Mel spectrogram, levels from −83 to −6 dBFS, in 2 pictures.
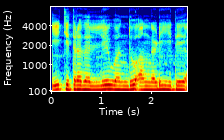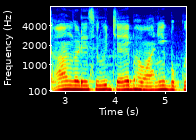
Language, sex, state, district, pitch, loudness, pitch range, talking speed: Kannada, male, Karnataka, Bidar, 140 Hz, -12 LUFS, 135-145 Hz, 145 wpm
